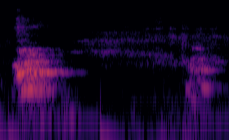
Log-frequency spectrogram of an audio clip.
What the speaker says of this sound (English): Sailor's barking like uncontrollably.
